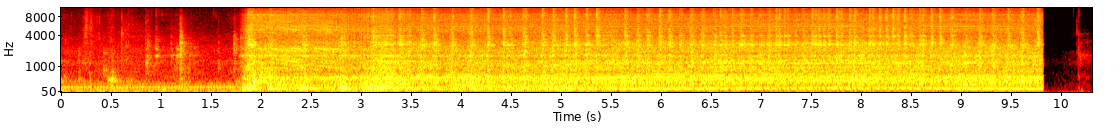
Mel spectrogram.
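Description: A moped with a freshly cleaned carb and new fuel hoses, in a hot garage, starts after a quiet moment and settles into a loud, steady, buzzing idle close by, then cuts off abruptly.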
